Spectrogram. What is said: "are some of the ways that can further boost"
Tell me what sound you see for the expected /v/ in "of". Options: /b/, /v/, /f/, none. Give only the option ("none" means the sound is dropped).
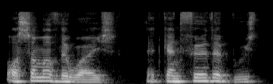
/v/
